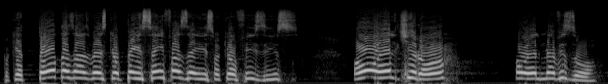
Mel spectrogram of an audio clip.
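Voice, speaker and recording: A man's voice: extremely high pitch, fast talker, darkish tone, clear, resonant tone. A male pastor preaching a sermon at a church service, telling a personal story and calling the congregation dear ones and brothers. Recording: long reverb of a church hall.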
